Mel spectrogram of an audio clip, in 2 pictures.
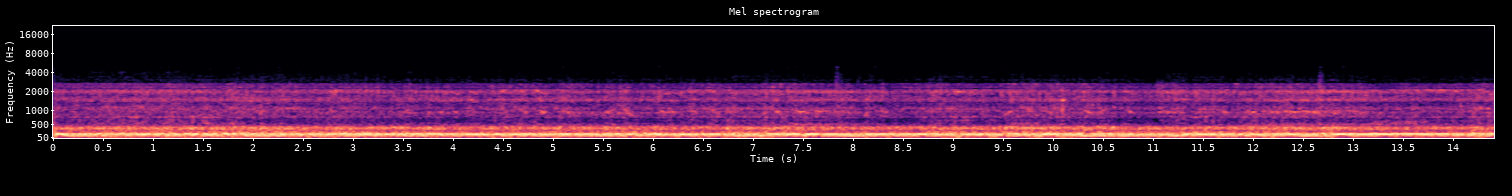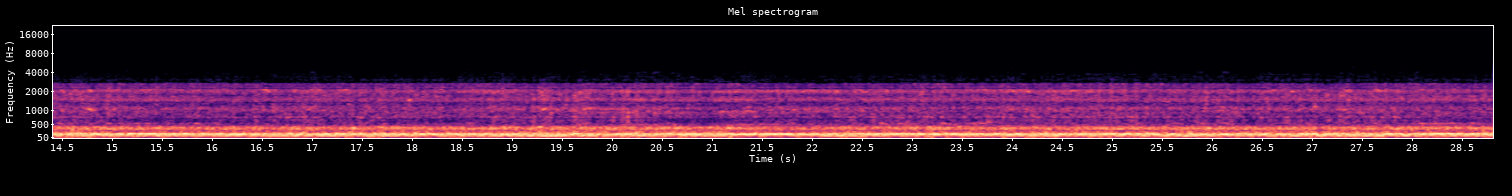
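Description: Race car engine running hard and steady under load, heard from inside the car's stripped, roll-caged cockpit, its pitch holding fairly even with only slight rises and dips in level.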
